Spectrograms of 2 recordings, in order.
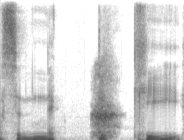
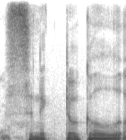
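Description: First: Synecdoche said si-NEK-doh-kee, slowly; drawn-out pronunciation. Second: Synecdochal said sin-ek-DOKE-ul; mock mispronunciation. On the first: Host trying out ways to say the word, drawn-out pronunciation. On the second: Host trying out ways to say the word, mock mispronunciation. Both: Shown as a demonstration. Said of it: "how to say this word properly".

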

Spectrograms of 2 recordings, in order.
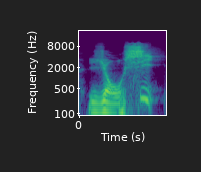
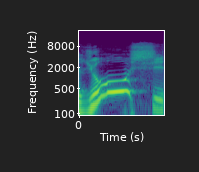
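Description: First: Said in the usual way. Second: Very high, exaggerated Japanese-sounding exclamation; mock Japanese. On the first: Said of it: "不是日本话". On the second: Listener questioning the odd phrase, in high mock Japanese. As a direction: leap up in pitch like pretend Japanese. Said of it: "这不是日本话吗".

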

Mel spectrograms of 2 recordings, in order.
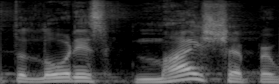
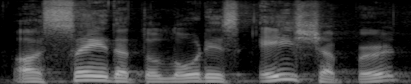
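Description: First: "my" pressed firmly in "The Lord is my shepherd"; stress on MY. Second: The word "a" marked as the wrong word in "the Lord is a shepherd"; stress on a. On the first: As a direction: land the weight on "my". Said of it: "He says". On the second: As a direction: lean on "a", not "my". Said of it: "He doesn't say". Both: Shown as a demonstration.

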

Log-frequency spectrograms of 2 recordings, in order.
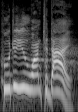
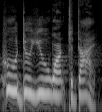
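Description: First: Loud, high demand to a crowd; ringing public question; Pilate's challenge. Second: Slow, weighted question; measured, probing delivery at normal volume; pointed question. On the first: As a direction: throw the question out forcefully, pitch raised. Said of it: "Pilate says". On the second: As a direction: space the words out deliberately. Preacher puts Pilate's question back pointedly. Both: Retold or imitated.

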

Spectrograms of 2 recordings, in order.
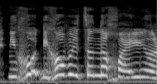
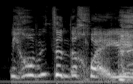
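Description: First: High, stammered tearful question; mimicked tearful father. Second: High-pitched, about-to-cry question; mimicked tearful father. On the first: Retelling dad's red-light question, mock tearful stammer. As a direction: stumble into it, imitating weepy dad. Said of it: "他就". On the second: Dad at the red light asks his daughter, mock tearful. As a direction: ask as if tears are coming. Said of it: "然后他就哭".

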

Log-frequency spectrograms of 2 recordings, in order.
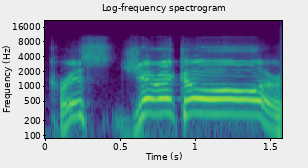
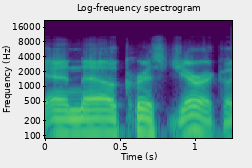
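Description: First: Ring announcer call. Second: Said in the usual way. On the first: Shown as a demonstration. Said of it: "You gotta be like". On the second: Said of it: "you can't just say".

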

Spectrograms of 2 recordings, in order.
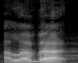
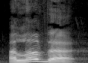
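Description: First: Said in the usual way. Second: "love" said louder with a falling tune; stress on love. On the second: Shown as a demonstration. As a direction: lean hard on "love".

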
